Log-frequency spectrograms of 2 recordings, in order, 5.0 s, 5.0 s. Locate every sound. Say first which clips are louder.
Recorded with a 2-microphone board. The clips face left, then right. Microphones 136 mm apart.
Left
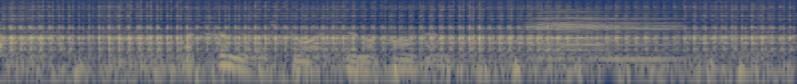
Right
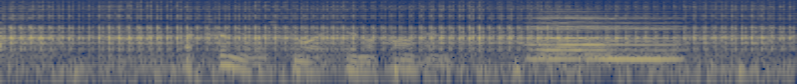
1.1 s a man speaking: left 2 dB; 5° left (ahead or behind)
3.3 s a blender: right 4 dB; 35° right (ahead or behind)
